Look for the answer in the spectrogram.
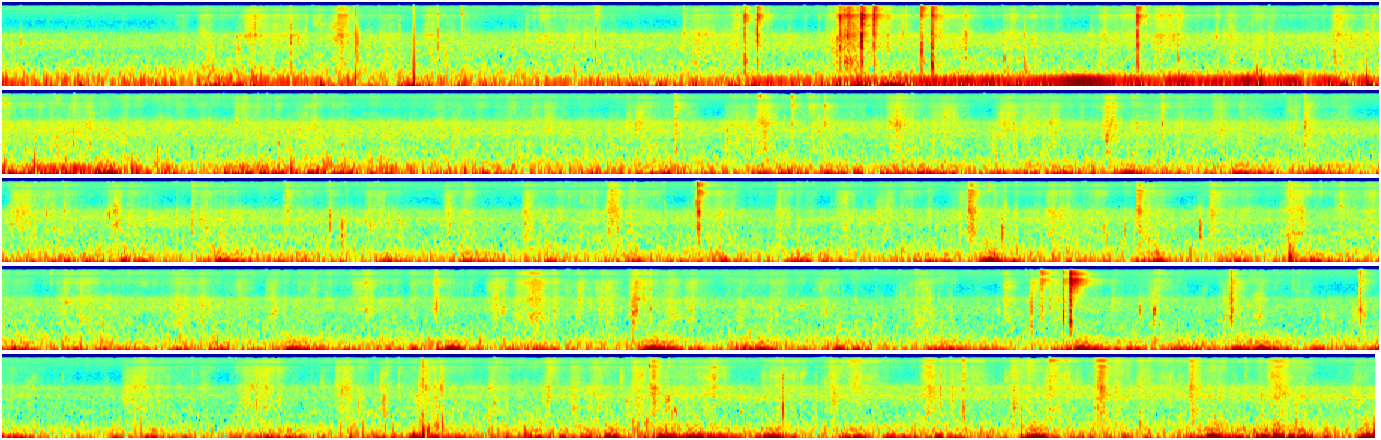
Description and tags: Folhas caminho terra
Parque, Porto, Serralves, ambient-sound, natural-park, ulp-cam, vegetation, wet-leaves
